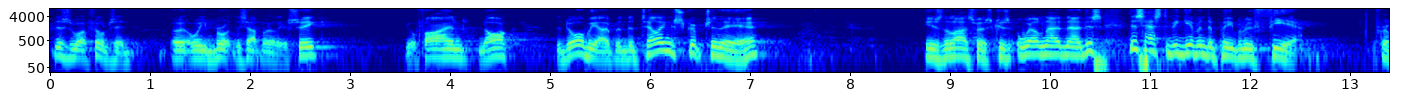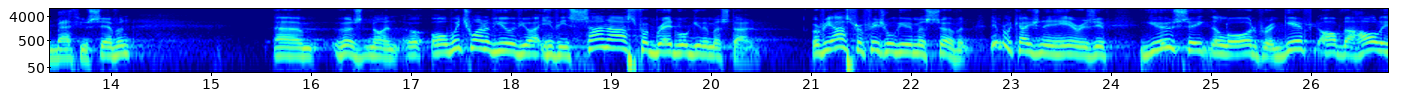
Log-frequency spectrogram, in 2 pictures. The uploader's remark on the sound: Recorded Sunday 2/7/2023 Peace Christian Church, Rockhampton Qld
